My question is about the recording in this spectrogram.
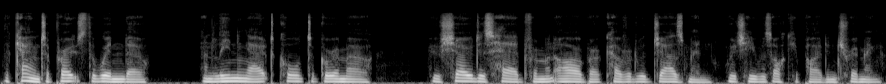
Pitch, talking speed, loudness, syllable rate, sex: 125 Hz, 185 wpm, -17 LUFS, 5.5 syllables/s, male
